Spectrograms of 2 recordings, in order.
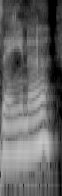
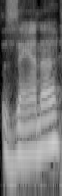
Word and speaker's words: Xana: No, with Xana. Okay. Gotcha. Maybe. Any social media? You notice it's a small bitch, but you notice how the officer constantly says Zaina, and he constantly corrects Xana, but she refuses to change the pronunciation.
